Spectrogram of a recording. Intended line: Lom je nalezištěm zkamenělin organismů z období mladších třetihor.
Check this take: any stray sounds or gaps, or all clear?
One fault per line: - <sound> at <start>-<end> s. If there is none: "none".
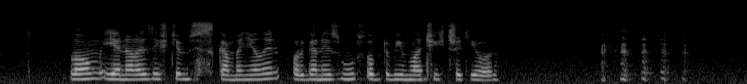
- laugh at 6.0-6.9 s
